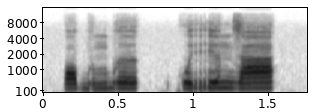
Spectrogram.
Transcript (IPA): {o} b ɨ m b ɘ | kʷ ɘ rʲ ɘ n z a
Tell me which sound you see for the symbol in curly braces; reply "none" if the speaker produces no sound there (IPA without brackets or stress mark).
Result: ɔ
